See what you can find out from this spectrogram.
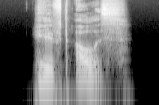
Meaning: third-person singular present of aushelfen
- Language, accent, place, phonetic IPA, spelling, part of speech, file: German, Germany, Berlin, [ˌhɪlft ˈaʊ̯s], hilft aus, verb, De-hilft aus.ogg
